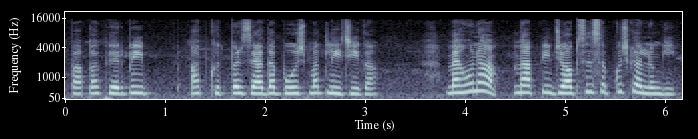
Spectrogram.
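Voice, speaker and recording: A woman voicing an earnest twenty-five-year-old bride-to-be in an audio story, gentle, questioning and politely firm. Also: high-pitched, fairly even intonation, moderate pace, voice pushed up, close to an everyday voice. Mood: concerned. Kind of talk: acted Hindi audio story.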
